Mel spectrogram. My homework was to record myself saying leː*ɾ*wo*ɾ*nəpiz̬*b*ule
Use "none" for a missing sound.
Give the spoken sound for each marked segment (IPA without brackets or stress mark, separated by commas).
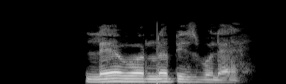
none, ɾ, b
